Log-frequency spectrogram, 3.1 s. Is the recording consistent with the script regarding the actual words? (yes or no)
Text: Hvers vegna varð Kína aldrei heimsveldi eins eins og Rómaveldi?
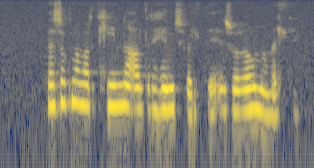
no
